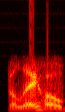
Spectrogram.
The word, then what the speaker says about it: Vallejo: Platzer in VA oh is that is that how they maybe that's not Viejo ba ll ej o SE yeh yo Vallejo but I mean it not in any way that it's usually spells it's spelled VA ll e yeah yeah buy a hoe yeah a whole the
